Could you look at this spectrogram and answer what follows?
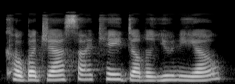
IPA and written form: kobajaɕi̥ kɯɲio (小林國雄)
